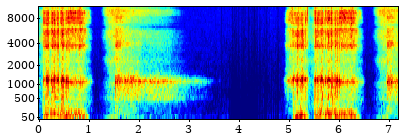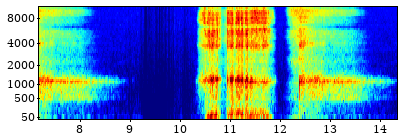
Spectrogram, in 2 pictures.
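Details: Snoring while sleeping: repeating snorting inhalation then long rumbling exhalation, about 11 breaths a minute.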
